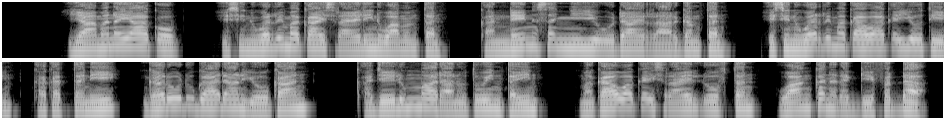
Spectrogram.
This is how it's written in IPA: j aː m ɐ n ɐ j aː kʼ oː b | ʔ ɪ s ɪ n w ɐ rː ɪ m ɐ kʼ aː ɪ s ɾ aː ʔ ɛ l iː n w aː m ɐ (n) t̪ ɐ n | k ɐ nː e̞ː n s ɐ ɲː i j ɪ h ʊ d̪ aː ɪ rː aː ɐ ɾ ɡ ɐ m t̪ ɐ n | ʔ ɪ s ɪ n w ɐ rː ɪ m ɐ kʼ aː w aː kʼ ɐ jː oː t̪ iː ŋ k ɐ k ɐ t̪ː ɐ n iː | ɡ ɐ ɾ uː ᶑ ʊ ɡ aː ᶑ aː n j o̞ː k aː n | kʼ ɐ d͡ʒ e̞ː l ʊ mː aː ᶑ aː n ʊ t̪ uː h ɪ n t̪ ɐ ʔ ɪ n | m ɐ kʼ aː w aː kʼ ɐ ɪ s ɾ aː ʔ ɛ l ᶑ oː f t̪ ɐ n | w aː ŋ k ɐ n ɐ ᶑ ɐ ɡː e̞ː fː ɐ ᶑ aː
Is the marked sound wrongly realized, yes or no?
yes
